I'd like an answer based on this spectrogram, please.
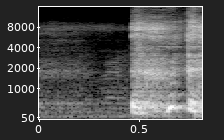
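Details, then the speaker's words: Adult with COPD, asthma and liver disease, self-reported, waking with a temperature and a dry cough; one or two sharp, harsh cough bursts without rattling or wet quality after brief quiet: dry cough. "hi everyone uh i've woken up with a temperature and a cough a dry cough and it's pretty worrying"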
